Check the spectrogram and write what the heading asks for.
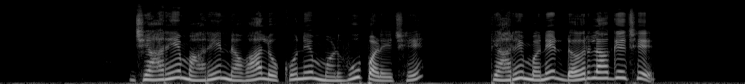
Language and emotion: Gujarati, fearful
